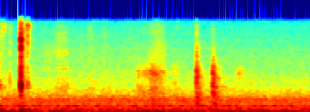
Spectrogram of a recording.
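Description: Soft keystrokes tapping on a computer keyboard in a quiet room, a few sharper clicks early on and scattered irregular taps afterward, faint and close.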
